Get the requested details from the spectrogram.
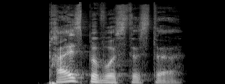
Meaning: inflection of preisbewusst: 1. strong/mixed nominative/accusative feminine singular superlative degree 2. strong nominative/accusative plural superlative degree
- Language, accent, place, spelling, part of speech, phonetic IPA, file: German, Germany, Berlin, preisbewussteste, adjective, [ˈpʁaɪ̯sbəˌvʊstəstə], De-preisbewussteste.ogg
